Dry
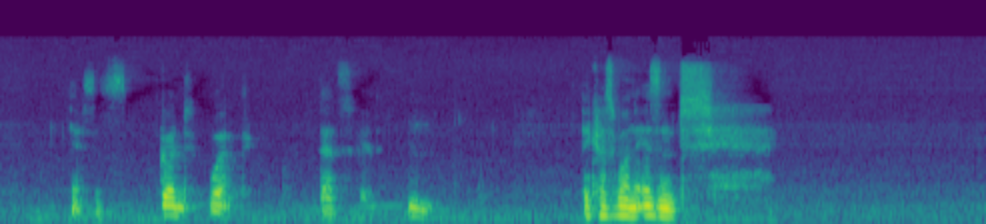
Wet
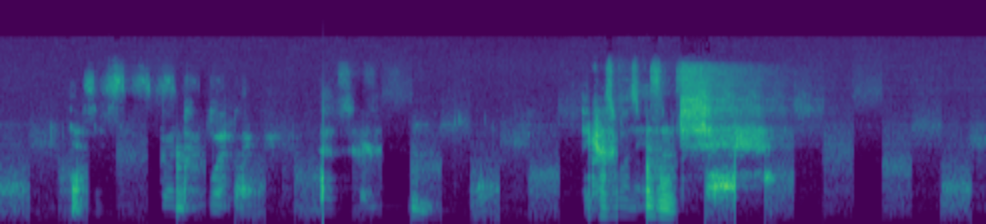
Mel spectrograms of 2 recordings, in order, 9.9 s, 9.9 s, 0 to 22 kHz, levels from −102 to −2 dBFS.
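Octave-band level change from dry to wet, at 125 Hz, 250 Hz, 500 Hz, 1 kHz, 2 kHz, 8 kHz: under -35 dB, -28.0 dB, -14.5 dB, -4.0 dB, +5.0 dB, no reading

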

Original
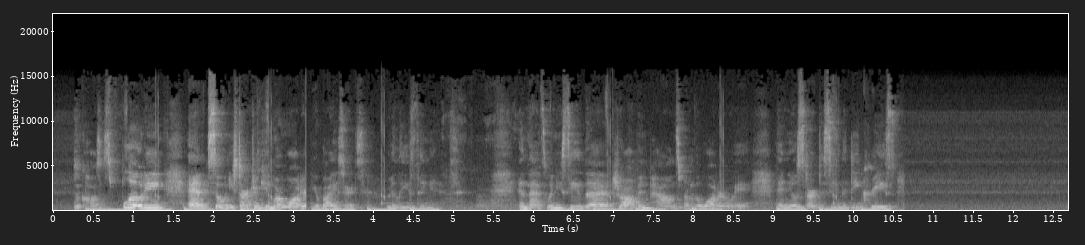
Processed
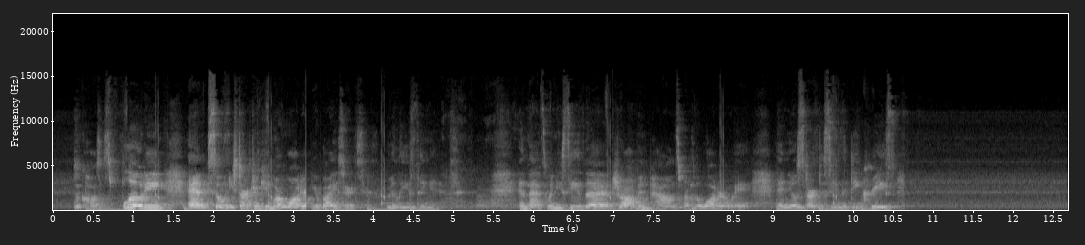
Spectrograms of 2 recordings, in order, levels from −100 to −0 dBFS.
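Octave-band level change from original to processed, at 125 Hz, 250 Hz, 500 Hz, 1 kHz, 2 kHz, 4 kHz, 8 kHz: -18.5 dB, -10.5 dB, -4.5 dB, -3.5 dB, -4.0 dB, -6.0 dB, -15.5 dB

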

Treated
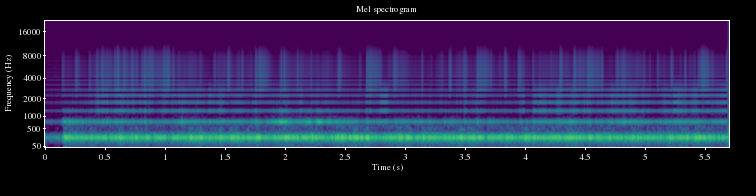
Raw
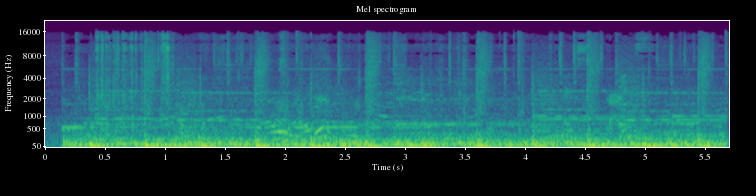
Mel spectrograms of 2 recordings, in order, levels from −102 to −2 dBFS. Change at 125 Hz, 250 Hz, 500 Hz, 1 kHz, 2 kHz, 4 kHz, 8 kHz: -32.0 dB, +1.5 dB, under -20 dB, -8.0 dB, under -15 dB, under -15 dB, under -25 dB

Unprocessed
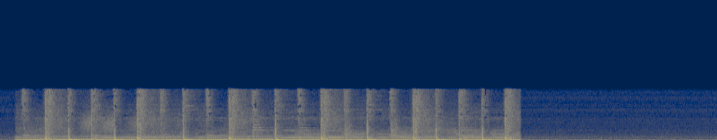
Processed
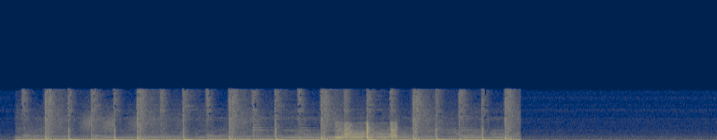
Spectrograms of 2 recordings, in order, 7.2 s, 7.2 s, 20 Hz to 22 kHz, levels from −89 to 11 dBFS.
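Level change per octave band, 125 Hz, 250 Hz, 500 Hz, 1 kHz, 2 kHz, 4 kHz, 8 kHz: -3.5 dB, -3.5 dB, 0.0 dB, +1.5 dB, +1.0 dB, -3.0 dB, -3.5 dB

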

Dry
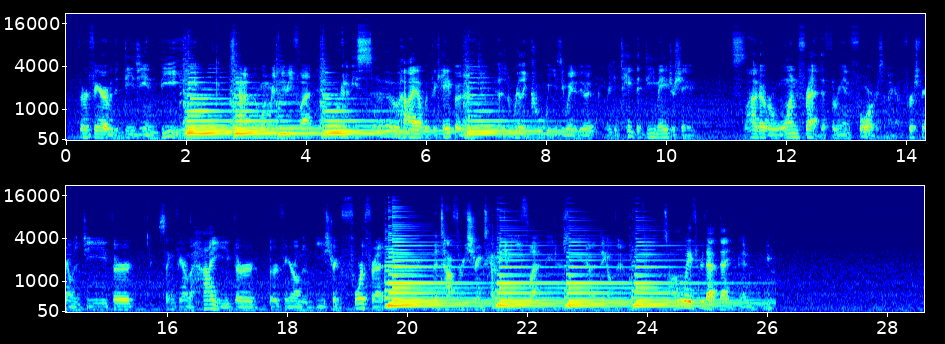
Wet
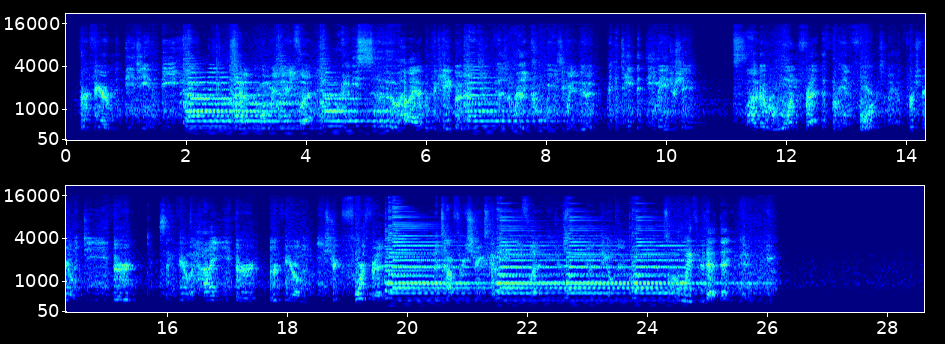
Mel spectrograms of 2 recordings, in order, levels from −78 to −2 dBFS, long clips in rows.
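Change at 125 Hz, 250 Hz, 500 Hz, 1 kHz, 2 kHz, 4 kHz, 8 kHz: under -40 dB, under -40 dB, -20.0 dB, -7.0 dB, -3.5 dB, +0.5 dB, +2.0 dB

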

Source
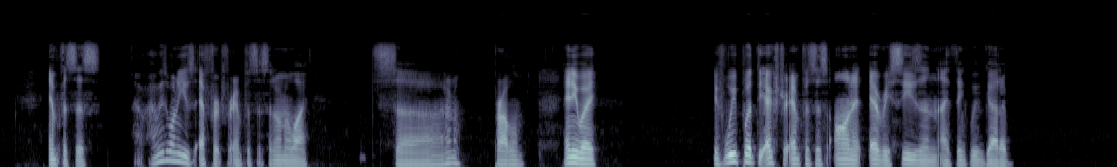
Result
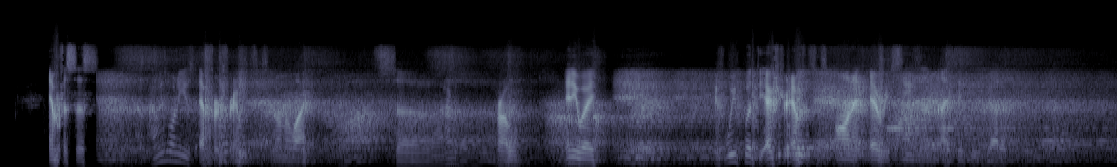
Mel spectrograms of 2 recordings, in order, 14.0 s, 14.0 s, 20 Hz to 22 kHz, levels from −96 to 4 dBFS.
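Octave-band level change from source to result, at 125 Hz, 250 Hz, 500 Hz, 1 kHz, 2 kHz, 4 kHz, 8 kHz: under -35 dB, -28.0 dB, -19.0 dB, -6.0 dB, +1.5 dB, -4.5 dB, no reading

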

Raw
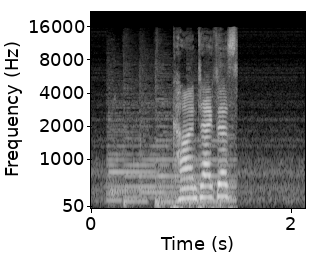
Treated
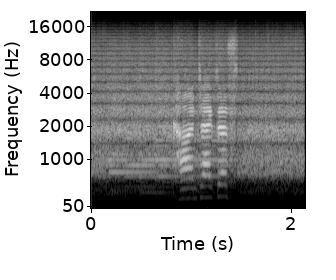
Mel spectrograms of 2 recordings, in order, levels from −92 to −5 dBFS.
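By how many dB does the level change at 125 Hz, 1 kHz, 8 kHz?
under -40 dB, -5.5 dB, +7.0 dB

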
